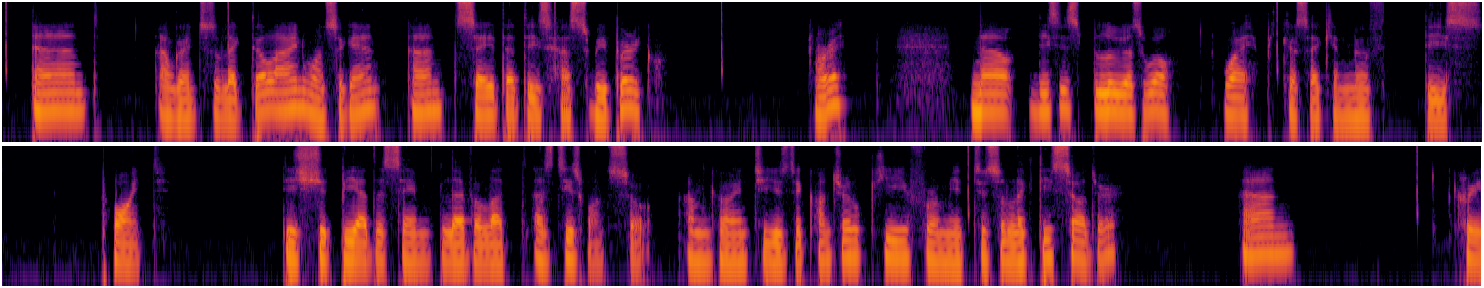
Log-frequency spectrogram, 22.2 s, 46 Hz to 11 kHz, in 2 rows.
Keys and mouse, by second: 0.0 click, 1.7 click, 4.1 click, 5.4 click, 9.6-14.0 drag, 18.3 ctrl+click, 21.7 click.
